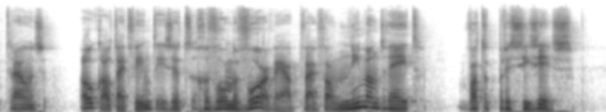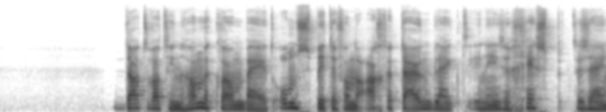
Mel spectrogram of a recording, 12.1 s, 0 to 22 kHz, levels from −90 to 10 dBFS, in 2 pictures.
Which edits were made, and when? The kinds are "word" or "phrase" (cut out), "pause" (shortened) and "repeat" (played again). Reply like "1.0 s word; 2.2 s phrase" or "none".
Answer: 1.3 s word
